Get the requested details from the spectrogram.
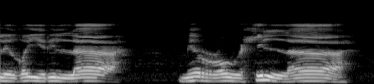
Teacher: Lafzul jalalah ini dibaca tarqiq atau dibaca tipis ketika lafzul jalalah sebelumnya harokat kasroh.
